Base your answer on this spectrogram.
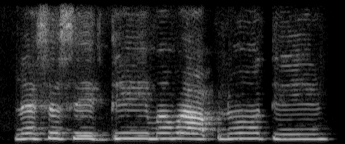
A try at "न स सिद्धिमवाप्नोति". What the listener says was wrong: हा, सिद्धी नंतर म पटकन म्हणा. न स सिद्धिमवाप्नोति. ती दीर्घ नाही करायचा. न स सिद्धिमवाप्नोति. हा, नो मोठा करायचा आणि ती मग आपोआप लहान होतो. न स सिद्धिमवाप्नोति.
